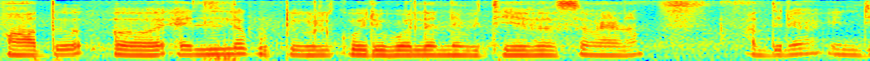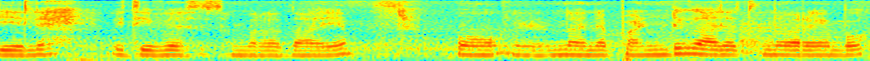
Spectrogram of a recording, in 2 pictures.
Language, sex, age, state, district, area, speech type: Malayalam, female, 18-30, Kerala, Idukki, rural, spontaneous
